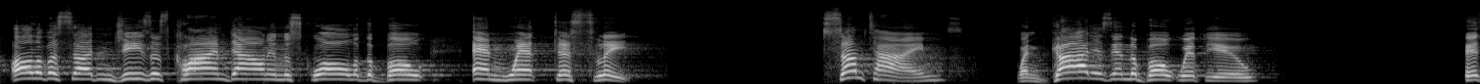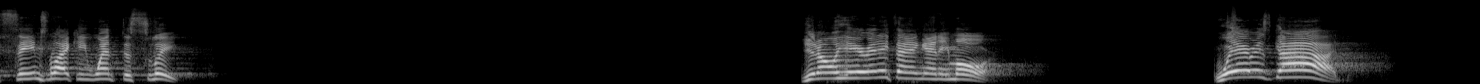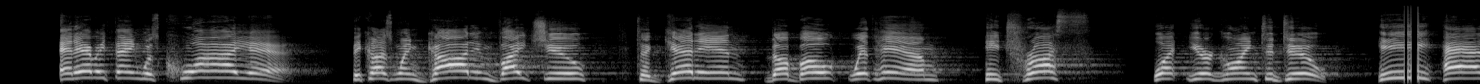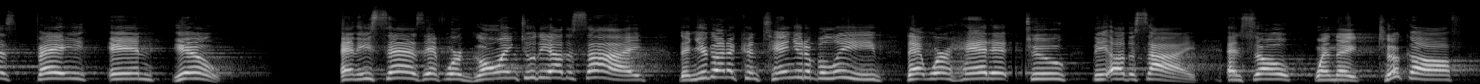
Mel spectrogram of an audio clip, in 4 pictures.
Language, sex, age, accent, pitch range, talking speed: English, male, 50-69, American, 170-270 Hz, 100 wpm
